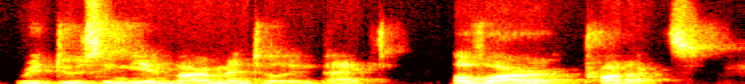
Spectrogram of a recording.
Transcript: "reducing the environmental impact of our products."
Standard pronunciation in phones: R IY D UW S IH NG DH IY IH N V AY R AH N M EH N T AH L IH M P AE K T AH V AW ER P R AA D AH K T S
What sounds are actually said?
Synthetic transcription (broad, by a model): R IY D UW S IH NG DH IY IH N V AY R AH N M EH N T L IH M P AE K T AH V AW ER P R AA D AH K T S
